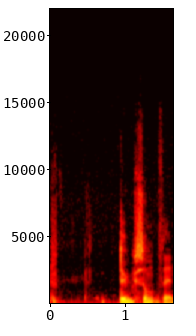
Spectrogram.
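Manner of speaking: ordinary talk, nothing marked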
